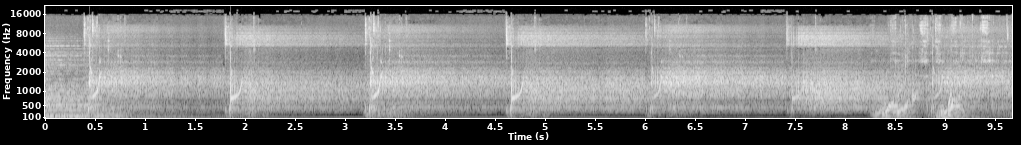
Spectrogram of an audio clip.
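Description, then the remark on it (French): Shower water supplied by Vivendi runs steadily with a broad hiss, interrupted every second or so by splashing surges and drips. It is fairly loud, with no voices. “Après une bonne douche avec l'eau Vivendi, je me rends au centre de Nice.”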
